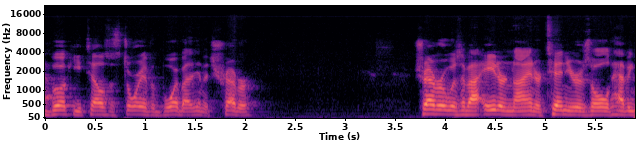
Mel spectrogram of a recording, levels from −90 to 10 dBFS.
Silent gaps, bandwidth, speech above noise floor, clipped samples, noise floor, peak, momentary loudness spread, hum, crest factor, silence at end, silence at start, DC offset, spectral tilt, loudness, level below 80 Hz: none; 15.5 kHz; 45 dB; under 0.1%; -68 dBFS; -4 dBFS; 9 LU; none; 20 dB; 0 s; 0 s; under 0.1%; -5.5 dB/octave; -23 LUFS; -70 dBFS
